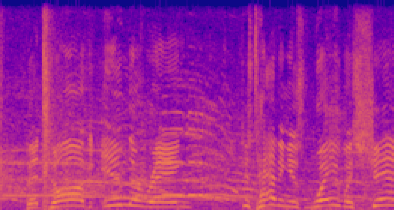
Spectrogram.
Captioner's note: crowd chatter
